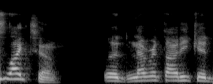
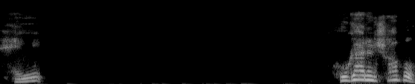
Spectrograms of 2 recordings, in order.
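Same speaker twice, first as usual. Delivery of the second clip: hushed, whispering voice. Asking a hammering townsman who got in trouble, in character: whispering. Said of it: "Are you whispering that to the people behind you".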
